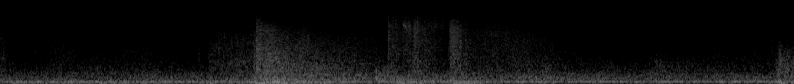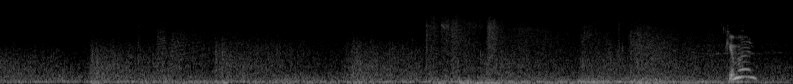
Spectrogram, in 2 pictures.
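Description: Naval guns fire and shells burst in World of Warships Legends, scattered booms at moderate distance over a steady engine drone, with a sharp close hit near the end.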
